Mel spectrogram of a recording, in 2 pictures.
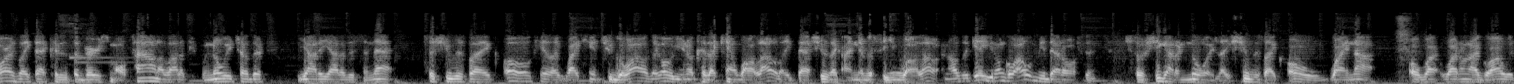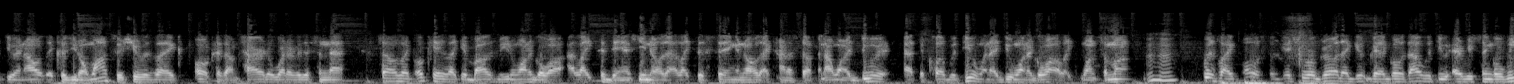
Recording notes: We opened up the phone lines for people in need of relationship advice.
